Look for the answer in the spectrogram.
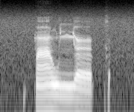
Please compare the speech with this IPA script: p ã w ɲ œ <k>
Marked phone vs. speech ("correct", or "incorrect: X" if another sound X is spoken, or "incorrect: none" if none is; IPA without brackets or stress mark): correct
